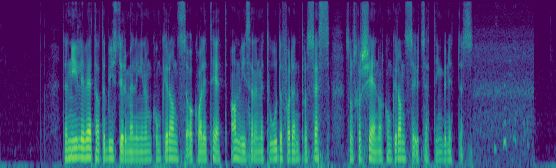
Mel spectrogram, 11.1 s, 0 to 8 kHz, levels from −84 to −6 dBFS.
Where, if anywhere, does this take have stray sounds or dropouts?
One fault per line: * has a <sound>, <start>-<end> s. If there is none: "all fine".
* has a laugh, 9.9-10.6 s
